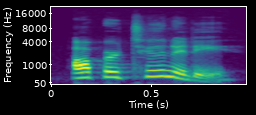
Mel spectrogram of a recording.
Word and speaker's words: opportunity: important so it's pronounced longer than all other syllables listen to it again opportunity this gives english a machine gun-like rhythm where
